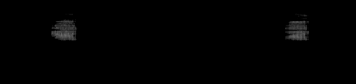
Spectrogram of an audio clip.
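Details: Pet Amazonian poison frogs (Ranitomeya amazonica, 'Iquitos' form) calling with brief, high-pitched buzzes under half a second long, repeating roughly every two and a half seconds against a silent background.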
